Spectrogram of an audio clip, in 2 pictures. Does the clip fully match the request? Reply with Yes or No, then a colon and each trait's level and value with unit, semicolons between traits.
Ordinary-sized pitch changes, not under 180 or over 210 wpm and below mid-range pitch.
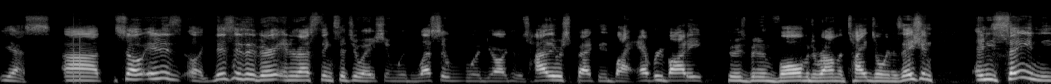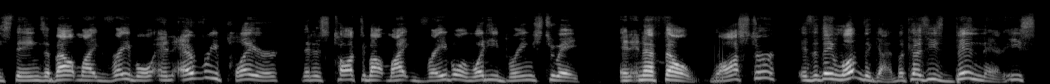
No: average, 4.0 semitones; average, 190 wpm; high, 190 Hz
